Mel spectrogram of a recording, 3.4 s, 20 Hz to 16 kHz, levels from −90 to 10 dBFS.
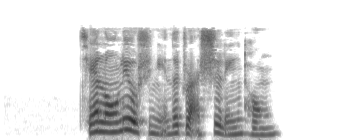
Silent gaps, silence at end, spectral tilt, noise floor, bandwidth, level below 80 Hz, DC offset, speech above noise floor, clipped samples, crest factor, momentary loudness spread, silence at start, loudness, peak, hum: none; 0.7 s; -3.5 dB/octave; -81 dBFS; 7.8 kHz; -64 dBFS; under 0.1%; 61 dB; under 0.1%; 18 dB; 12 LU; 0.8 s; -20 LUFS; -4 dBFS; none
